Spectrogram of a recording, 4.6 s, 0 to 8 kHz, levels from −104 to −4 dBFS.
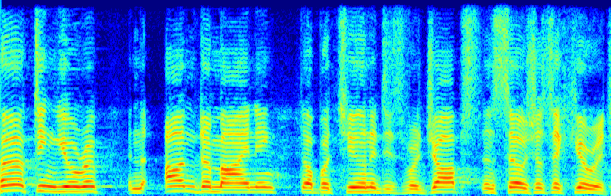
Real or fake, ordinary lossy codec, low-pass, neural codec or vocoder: fake; none; none; codec, 16 kHz, 0.9 kbps, LongCat-Audio-Codec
